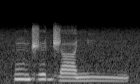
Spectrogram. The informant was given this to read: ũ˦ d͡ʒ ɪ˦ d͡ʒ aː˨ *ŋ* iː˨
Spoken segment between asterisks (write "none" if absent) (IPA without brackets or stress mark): ɲ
